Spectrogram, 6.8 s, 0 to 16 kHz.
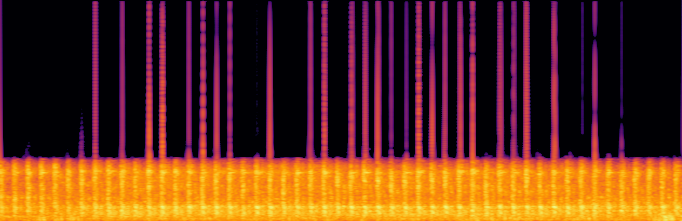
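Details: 2000 GM cube van, 5.7 L V8, 121k miles, just after head gasket job: sharp regular metallic knock about four per second at idle; rod knock suspected, valvetrain also questioned, not confirmed.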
